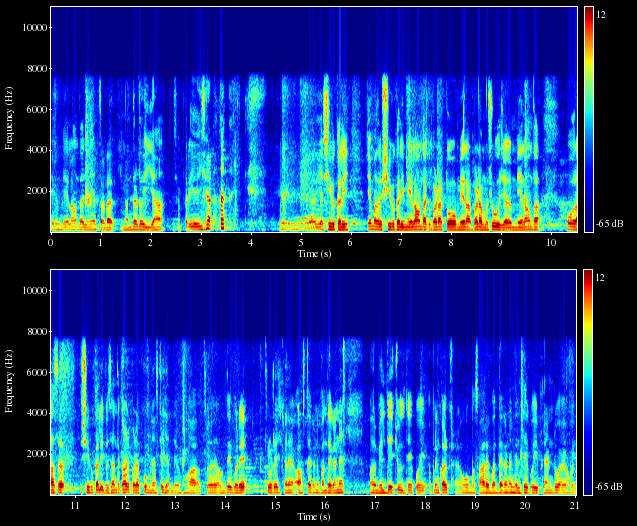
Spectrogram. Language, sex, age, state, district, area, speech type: Dogri, male, 18-30, Jammu and Kashmir, Udhampur, rural, spontaneous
